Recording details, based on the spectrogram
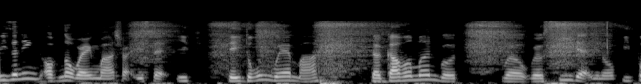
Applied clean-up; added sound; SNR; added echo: classical method Wiener filter.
